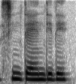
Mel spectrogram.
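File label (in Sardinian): "s'intendit", female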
